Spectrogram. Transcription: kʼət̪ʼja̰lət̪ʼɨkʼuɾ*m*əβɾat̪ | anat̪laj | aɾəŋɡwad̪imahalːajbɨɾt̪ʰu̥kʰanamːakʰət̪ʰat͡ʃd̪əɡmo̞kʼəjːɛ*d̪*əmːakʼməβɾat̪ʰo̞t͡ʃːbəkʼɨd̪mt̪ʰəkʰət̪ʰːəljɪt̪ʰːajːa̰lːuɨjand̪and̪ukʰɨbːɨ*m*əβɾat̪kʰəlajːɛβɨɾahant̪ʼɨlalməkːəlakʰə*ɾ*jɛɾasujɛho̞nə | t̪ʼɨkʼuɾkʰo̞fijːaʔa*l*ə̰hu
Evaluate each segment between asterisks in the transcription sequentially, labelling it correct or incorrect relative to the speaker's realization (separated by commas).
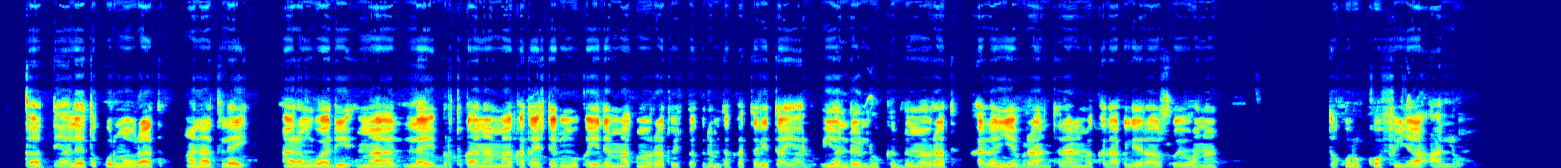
correct, correct, correct, incorrect, incorrect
